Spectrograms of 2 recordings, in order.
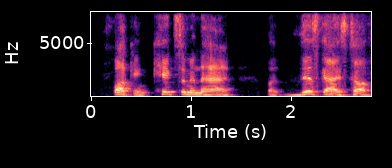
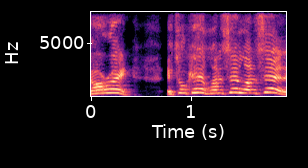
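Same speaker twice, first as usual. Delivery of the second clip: high-pitched, hurried mock plea; urgent pleading; 11 semitones higher, faster than usual. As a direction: act out begging at the door. [name] pleads to be let in.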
